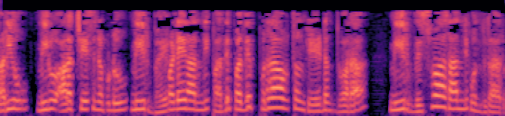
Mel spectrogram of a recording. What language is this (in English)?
Telugu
